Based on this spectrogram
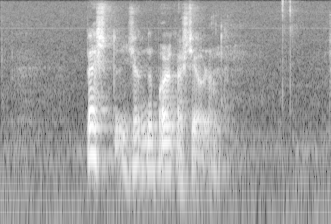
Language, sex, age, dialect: Faroese, male, 36-60, Norðurstreymoy/Eysturoy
